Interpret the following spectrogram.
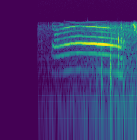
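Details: Domestic cat meowing while talking to birds: a single drawn-out, level meow that swells in loudness toward the end, with a woman's voice nearby.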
